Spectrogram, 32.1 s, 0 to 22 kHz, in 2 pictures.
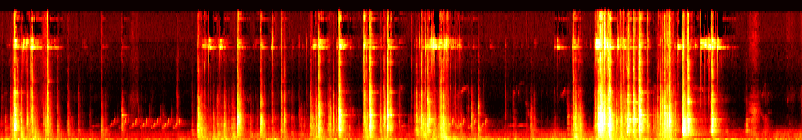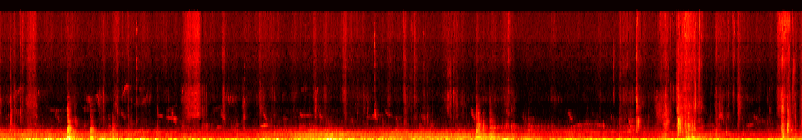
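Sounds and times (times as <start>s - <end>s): low wind rumble: 4.2s - 28.1s.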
